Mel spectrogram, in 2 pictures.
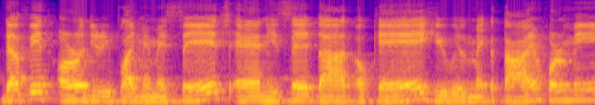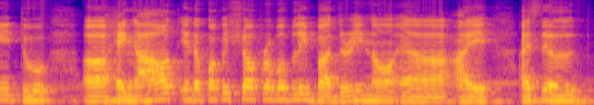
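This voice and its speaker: A young man with an Indonesian accent speaks English slowly and haltingly, pausing often on fillers and restarting his sentences. His voice sits at a middle pitch, and the room around him sounds echoey. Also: fairly even intonation, fairly bright tone. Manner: hesitant, many fillers and restarts, simple grammar. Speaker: vlogger. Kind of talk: casual English speaking practice.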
